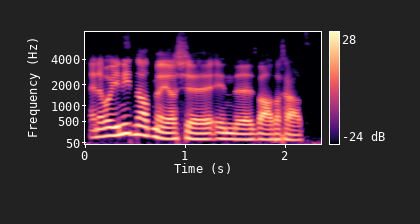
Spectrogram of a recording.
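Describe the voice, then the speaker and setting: A man's voice: lowish voice, big pitch swings, fast talker, clear, resonant tone, no room sound. A man reporting from a lakeside jetty in the rain, chatty and curious, often stumbling over his words. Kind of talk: outdoor field report.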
